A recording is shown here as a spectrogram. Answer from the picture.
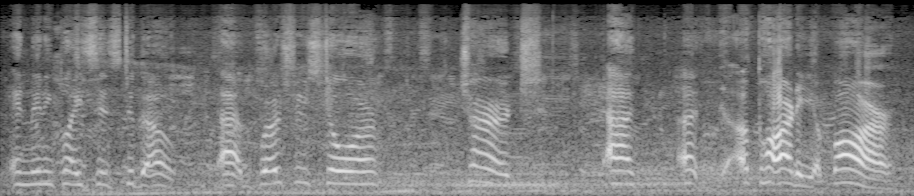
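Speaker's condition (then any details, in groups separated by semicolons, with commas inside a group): Cerebral palsy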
